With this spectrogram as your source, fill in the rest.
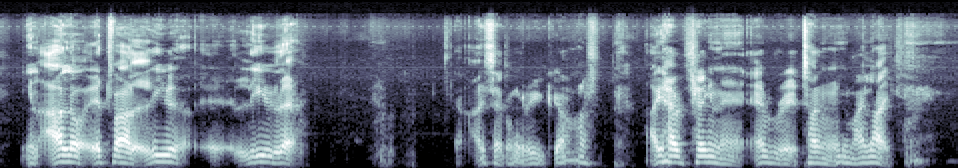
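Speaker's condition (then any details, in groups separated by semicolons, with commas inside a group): Dystonia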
